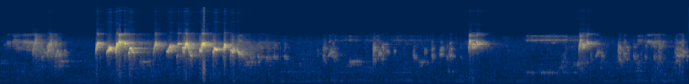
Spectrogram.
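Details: Red-whiskered bulbul song that opens with a rich, tumbling warble of rapid notes. It then thins into scattered short chirps and whistles with gaps between them. One clear whistled note sounds near the middle.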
